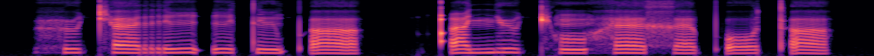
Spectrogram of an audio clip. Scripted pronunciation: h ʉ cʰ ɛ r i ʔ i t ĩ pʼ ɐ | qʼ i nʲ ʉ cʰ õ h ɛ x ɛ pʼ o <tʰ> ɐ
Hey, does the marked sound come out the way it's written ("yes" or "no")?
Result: no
